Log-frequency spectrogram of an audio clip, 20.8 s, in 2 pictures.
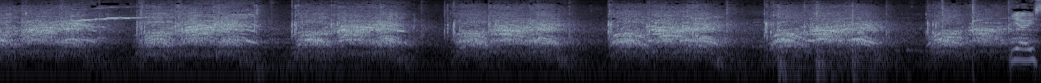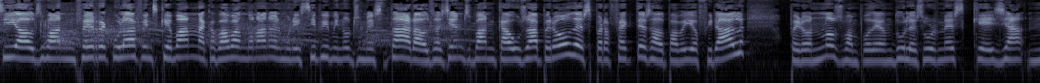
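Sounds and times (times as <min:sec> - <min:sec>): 
large crowd chanting a slogan at police: 0:00.0 - 0:15.3
speech: 0:10.2 - 0:20.8.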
